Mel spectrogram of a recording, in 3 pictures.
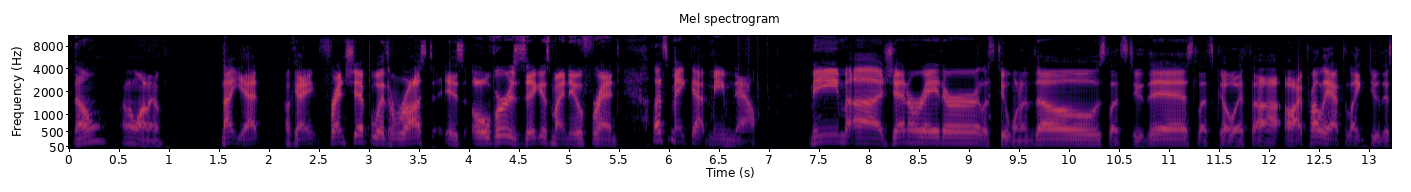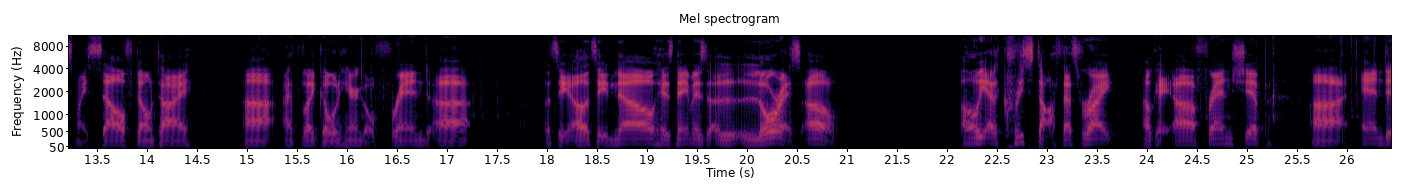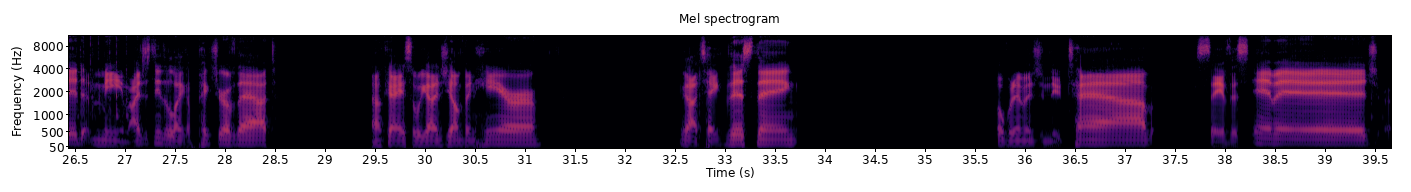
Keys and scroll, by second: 6.5 ctrl+t, 6.5-7.6 typing, 8.0 Down, 8.7-9.2 Down, 9.2 Return, 9.2 typing, 15.9-17.6 typing, 24.2-27.5 typing, 39.3-39.6 typing.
